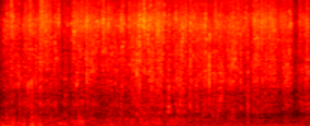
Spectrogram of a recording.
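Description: A sheet of aluminum foil is crumpled and squeezed by hand into a loose wad while an orange tabby kitten watches. The crinkling is dense, bright and continuous for about four seconds, with little low end.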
